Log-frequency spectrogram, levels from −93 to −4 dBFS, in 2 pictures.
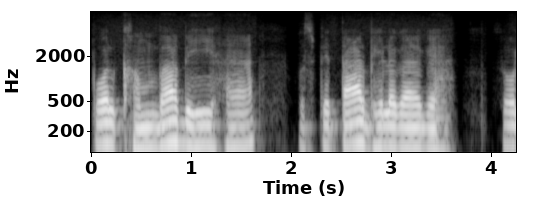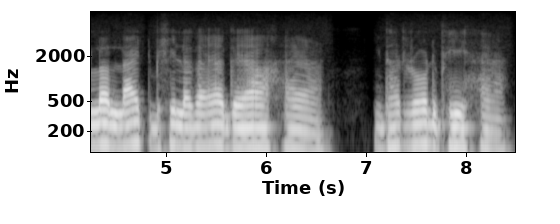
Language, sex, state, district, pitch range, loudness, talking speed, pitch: Hindi, male, Jharkhand, Palamu, 110-120 Hz, -19 LUFS, 135 wpm, 115 Hz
